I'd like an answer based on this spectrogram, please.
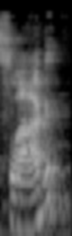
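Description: The word is said with a Russian-accented vowel. "Русская – флаг, что неправильно"

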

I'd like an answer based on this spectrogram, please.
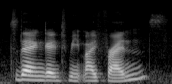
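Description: The voice rises at the end. The speaker has more to say. The speaker calls it wrong. "Rising intonation"

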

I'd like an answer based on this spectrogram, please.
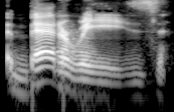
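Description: The middle t is soft, almost like an r. "T 발음이 부드럽게 리을로 미국용에서 변하니까"

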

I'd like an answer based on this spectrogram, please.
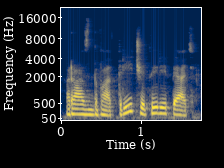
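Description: The low voice sounds muffled and dull. The speaker calls it wrong. "Глухой голос"

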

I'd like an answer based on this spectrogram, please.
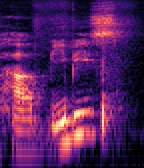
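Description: The name is said with a Brazilian Portuguese accent.

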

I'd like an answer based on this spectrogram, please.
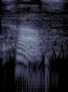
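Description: The vowel is a long 'ar' sound. "ถ้าเป็นคนอังกฤษหรือ British English จะออกเสียงเป็นสระ R"

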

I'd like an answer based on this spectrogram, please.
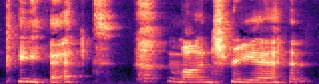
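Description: It is said as if really funny.

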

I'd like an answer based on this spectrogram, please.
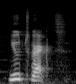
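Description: The name is pronounced with English sounds. "Utrecht is what English people would say"

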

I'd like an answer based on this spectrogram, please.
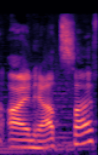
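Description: It is said as a puzzled question. The speaker is unsure what was found.

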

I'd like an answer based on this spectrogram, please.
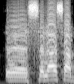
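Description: The word begins with an s sound. This is the form a written translation gives. The speaker calls it wrong. "अगर तर्जमा आप देखें तो"

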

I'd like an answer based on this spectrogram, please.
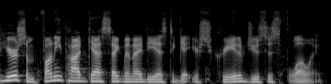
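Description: It is read in a flat, robotic way. "You read it a little more robot-y"

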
